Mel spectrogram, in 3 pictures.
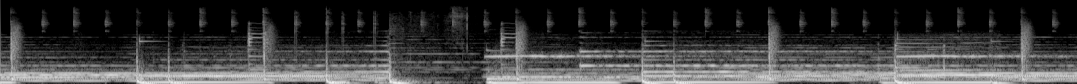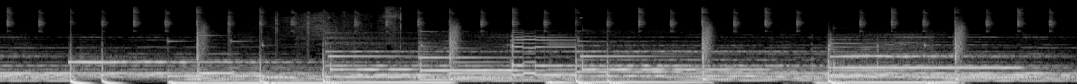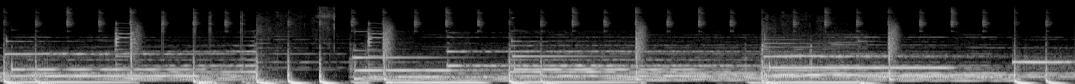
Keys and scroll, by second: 15.7 ctrl+z.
